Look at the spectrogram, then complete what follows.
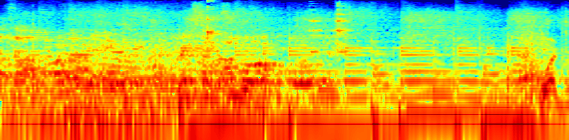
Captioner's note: speaking Italian; glasses clinking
